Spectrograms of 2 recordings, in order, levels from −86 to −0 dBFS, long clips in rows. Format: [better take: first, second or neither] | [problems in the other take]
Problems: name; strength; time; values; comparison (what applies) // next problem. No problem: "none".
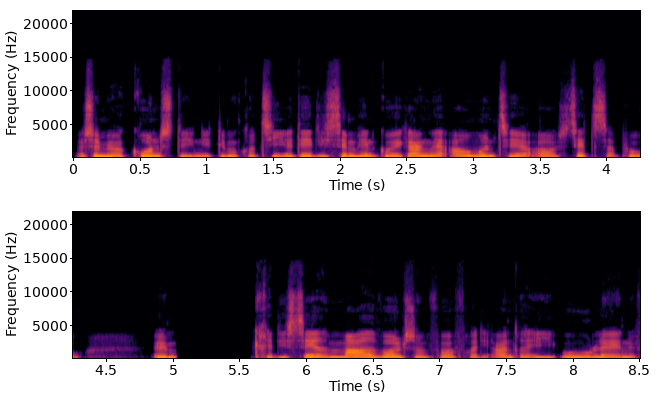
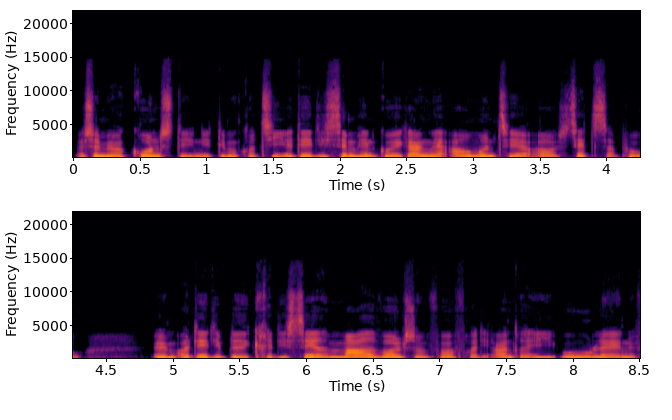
second | audio cutting out; at 5 s for 0.5 s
